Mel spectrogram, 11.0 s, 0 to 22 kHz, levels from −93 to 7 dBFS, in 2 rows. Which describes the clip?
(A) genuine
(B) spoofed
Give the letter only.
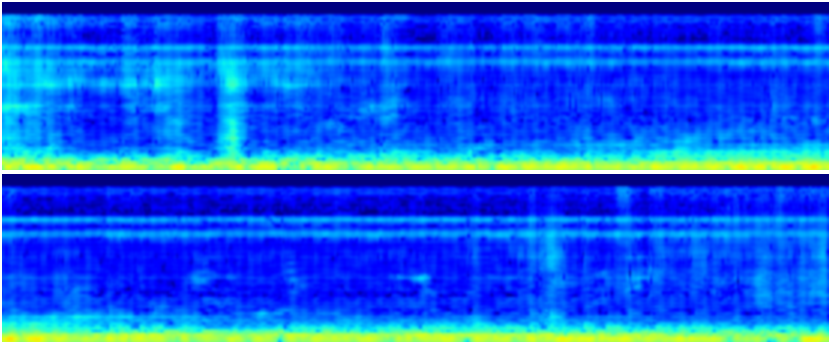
B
